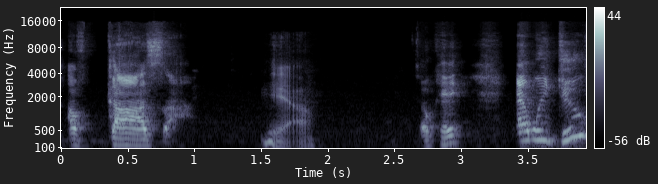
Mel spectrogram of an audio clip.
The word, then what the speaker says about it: Gaza: For example, Gaza. Yeah. Gaza doesn't begin with a gimel. It begins with an ayin, which today is a silent letter.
